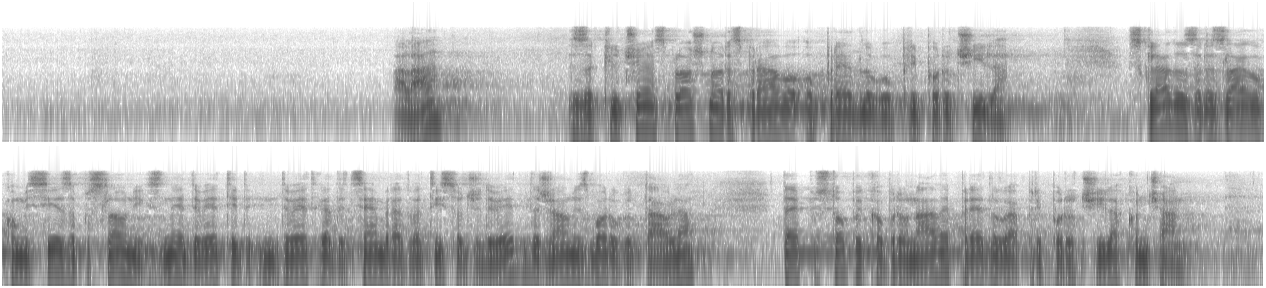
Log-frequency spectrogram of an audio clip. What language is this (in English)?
Slovenian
